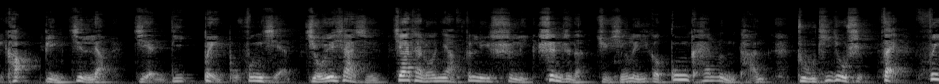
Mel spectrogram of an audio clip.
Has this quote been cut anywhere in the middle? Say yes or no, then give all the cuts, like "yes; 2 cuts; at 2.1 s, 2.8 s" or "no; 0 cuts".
no; 0 cuts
